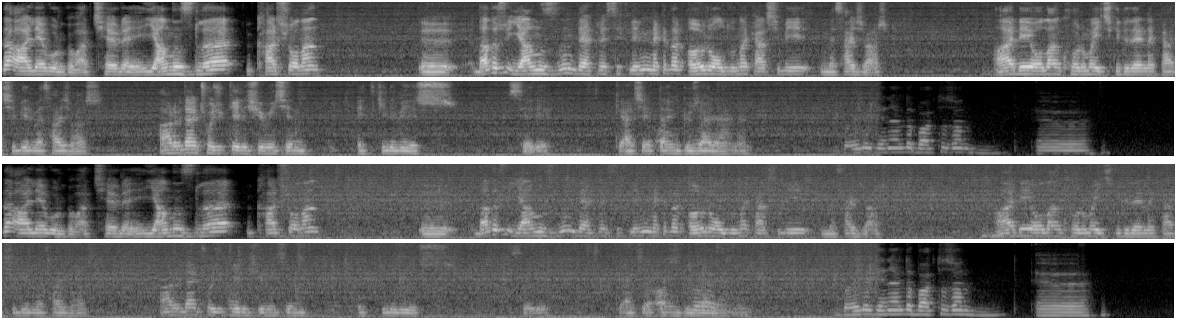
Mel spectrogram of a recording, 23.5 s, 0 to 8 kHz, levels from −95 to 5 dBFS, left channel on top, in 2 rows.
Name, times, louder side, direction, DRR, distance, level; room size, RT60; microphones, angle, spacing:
voice 1, 0.0-3.2 4.2-8.9 9.9-12.7 13.3-14.8 15.3-16.3 16.8-17.2 17.9-19.2, left 7 dB, 85° left, 0.4 m, -25 dB
sound 1, 2.8-20.5, right 4 dB, 90° right, 0.7 m, -43 dB
voice 2, 18.1-19.3 20.0-21.7 22.1-22.8, right 5 dB, 50° right, 0.3 m, -37 dB
2.4 x 2.2 x 2.3 m
head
